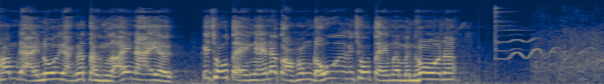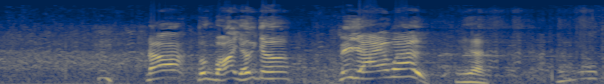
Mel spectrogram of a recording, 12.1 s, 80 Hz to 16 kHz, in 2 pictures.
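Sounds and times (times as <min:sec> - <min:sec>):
warbling tone: 0:04.9 - 0:06.1
stifled snicker: 0:05.4 - 0:08.2, 0:10.3 - 0:12.0.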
